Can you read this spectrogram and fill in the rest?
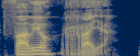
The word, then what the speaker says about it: Fabio Raya: Well, actually, I don't know if he pronounces that R as strong as I do, but Fabio Raya.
